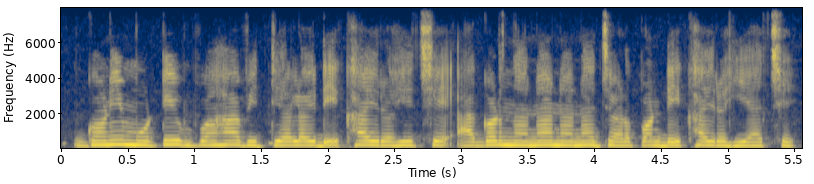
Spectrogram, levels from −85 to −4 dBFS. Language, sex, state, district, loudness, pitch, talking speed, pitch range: Gujarati, female, Gujarat, Valsad, -12 LUFS, 225 Hz, 140 wpm, 215-235 Hz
